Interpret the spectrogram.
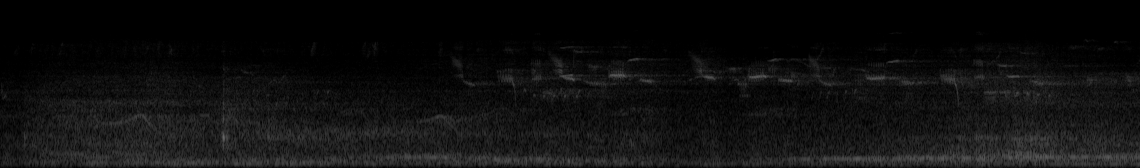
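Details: Morning in Bangkok: high, quick bird chirps and short whistled notes repeat through the second half, over a steady roar of city traffic; species unknown, recorded with a directional mic.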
